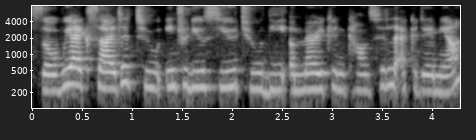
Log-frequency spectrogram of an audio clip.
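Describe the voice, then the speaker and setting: A woman's plain, everyday voice, fairly high in pitch, with ordinary pitch variation and a moderate pace. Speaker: webinar host. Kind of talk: webinar hosting and interview questions.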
